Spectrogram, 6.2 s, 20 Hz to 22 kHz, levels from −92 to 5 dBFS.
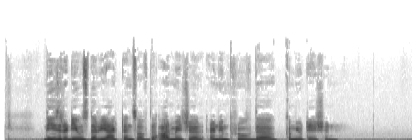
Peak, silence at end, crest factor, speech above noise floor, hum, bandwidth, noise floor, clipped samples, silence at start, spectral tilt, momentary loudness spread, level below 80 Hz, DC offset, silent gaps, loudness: -8 dBFS; 0 s; 14 dB; 23 dB; none; 13.5 kHz; -45 dBFS; under 0.1%; 0.1 s; -6.5 dB/octave; 8 LU; -46 dBFS; under 0.1%; none; -23 LUFS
